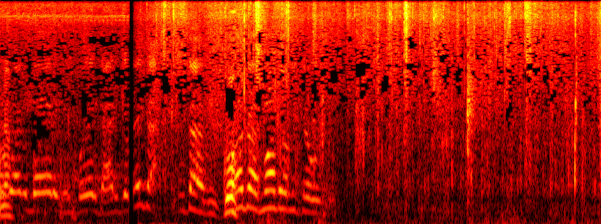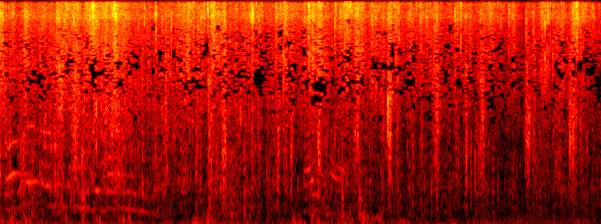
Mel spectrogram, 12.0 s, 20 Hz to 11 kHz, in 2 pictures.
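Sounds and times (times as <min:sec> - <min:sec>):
cattle hooves clip-clopping: 0:00.1 - 0:12.0.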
